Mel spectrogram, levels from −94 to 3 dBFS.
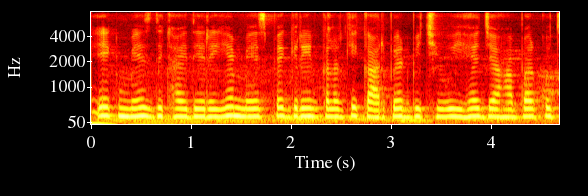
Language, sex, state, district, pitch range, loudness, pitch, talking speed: Hindi, female, Punjab, Pathankot, 205-220 Hz, -13 LUFS, 210 Hz, 230 wpm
